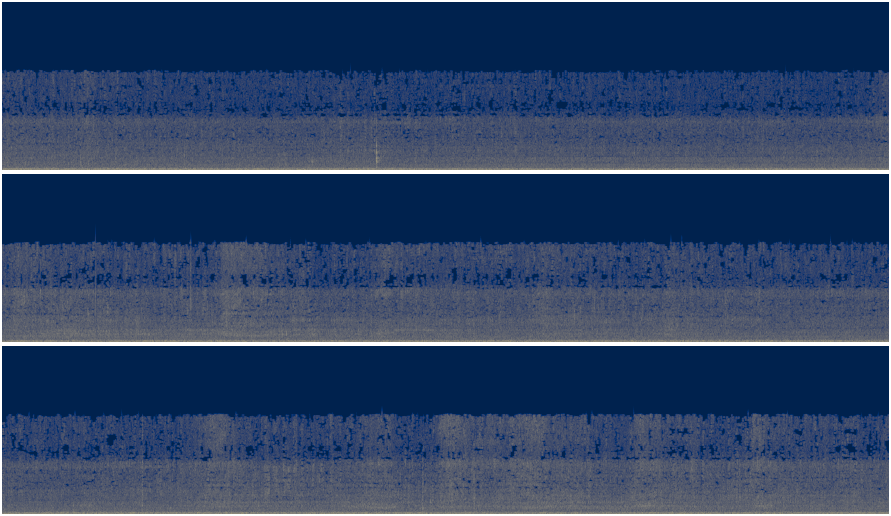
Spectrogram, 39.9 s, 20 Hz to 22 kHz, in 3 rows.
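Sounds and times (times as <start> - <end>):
low machine hum: 0.0 - 39.9
wooden spoon scraping a pot: 13.1 - 24.3, 28.7 - 39.6
even hiss: 27.4 - 39.9.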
